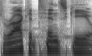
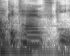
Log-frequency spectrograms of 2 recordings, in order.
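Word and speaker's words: Rockatansky: It's Rokitinsky or it's pronounced different, but now you've thrown me. But it's that one. It's the- Rokitansky.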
